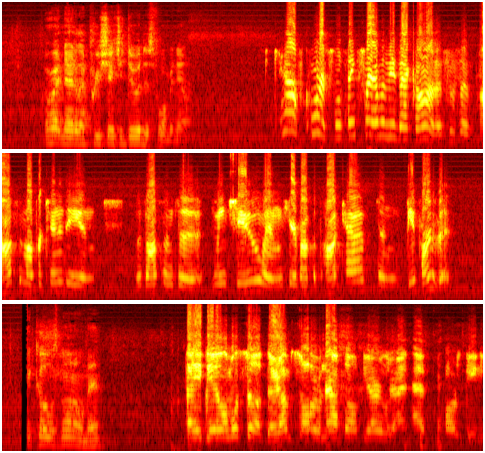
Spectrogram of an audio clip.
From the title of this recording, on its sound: Good Friends Call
